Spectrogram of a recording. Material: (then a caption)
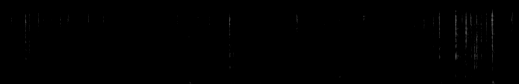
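Soap. A small metal blade scrapes and carves curls off the corner of a solid square bar of dry white soap held in the palm. The sound is a quiet, irregular series of crisp, bright crunching and crackling scrapes with almost no low end. The scrapes grow louder and denser toward the end.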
